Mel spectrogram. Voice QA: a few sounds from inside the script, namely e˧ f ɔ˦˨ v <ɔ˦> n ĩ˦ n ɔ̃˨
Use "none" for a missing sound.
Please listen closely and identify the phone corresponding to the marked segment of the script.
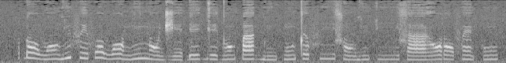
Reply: ɔ˦˨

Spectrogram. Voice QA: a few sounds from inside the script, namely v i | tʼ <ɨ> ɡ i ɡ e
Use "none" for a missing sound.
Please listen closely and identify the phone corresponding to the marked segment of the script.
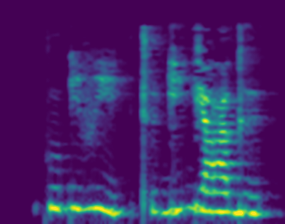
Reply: ɨ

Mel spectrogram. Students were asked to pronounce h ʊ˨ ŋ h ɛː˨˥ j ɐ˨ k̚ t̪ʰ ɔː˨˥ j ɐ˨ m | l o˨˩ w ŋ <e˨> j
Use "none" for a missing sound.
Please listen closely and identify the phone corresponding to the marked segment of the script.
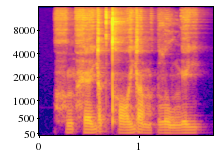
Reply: e˨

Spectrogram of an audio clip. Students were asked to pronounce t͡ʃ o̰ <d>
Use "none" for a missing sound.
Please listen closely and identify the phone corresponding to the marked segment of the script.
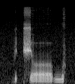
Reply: ɡ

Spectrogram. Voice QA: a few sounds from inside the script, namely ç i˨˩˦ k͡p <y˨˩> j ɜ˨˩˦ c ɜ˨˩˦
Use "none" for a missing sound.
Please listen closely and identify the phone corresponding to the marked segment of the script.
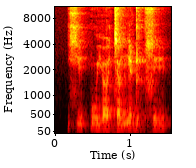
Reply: u˨˩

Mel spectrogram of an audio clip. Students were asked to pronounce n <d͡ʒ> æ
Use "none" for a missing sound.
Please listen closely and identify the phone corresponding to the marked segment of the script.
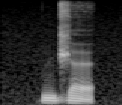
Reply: d͡ʒ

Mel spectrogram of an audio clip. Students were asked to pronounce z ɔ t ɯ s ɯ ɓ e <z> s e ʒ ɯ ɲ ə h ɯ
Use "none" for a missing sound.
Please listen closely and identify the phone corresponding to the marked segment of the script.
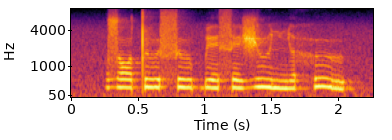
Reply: none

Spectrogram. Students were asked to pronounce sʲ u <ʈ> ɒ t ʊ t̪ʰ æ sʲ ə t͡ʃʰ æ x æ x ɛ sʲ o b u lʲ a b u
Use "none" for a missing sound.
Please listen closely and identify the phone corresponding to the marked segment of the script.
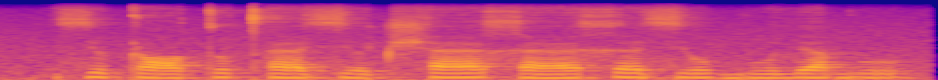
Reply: ʈ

